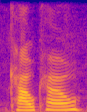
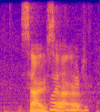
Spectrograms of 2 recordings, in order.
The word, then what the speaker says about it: Cao Cao: And they say Cow Cow. It's not how you say it. – Cao Cao.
